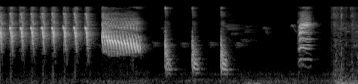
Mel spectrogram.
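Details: Black-winged myna, singing freely and used to trigger song in quiet mynas: a quick string of eight sharp high notes, a loud harsh screech, then scattered rasping bursts separated by pauses.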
